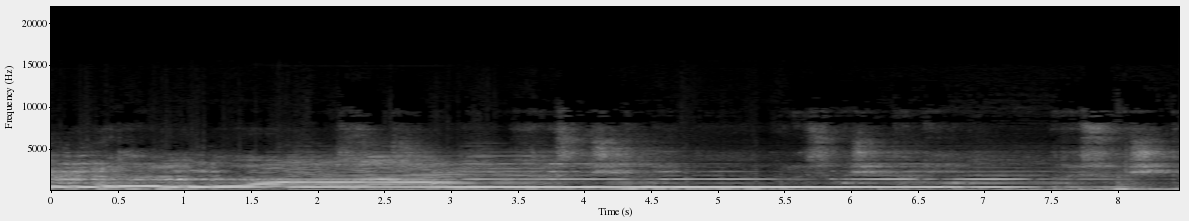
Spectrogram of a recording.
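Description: Live jazz music: a single long held note sustains for about seven seconds, with further sustained notes coming in above it about a second and a half in, then the music drops quieter near the end.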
